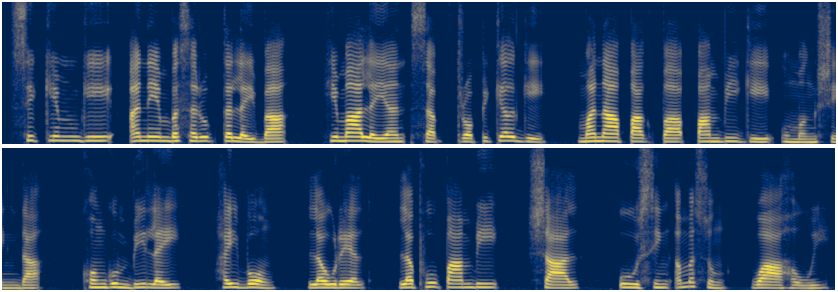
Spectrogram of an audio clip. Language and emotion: Manipuri, neutral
